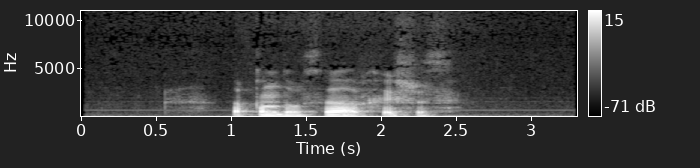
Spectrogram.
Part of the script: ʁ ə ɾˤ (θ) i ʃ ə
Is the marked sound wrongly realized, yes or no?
yes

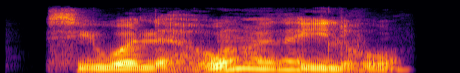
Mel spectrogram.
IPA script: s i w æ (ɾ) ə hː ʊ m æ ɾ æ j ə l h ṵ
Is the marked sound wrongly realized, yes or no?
yes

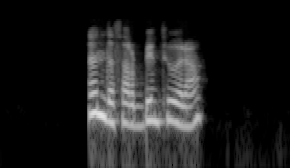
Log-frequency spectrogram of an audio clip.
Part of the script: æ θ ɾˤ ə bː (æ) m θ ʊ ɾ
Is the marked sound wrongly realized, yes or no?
yes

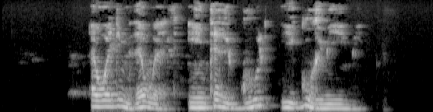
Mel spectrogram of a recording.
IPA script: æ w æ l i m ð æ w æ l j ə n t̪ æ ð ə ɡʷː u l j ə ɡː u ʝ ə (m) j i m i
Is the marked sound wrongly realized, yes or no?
no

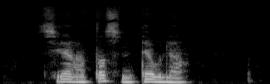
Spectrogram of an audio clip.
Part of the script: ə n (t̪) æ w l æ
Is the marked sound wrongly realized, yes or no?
no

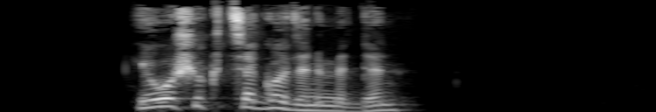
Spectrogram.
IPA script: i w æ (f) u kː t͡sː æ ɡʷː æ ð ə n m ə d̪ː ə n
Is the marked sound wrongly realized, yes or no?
yes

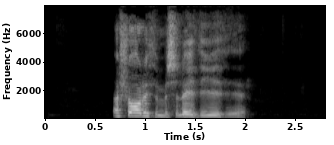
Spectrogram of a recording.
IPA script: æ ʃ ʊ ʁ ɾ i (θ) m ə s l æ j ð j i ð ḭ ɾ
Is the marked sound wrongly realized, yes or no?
no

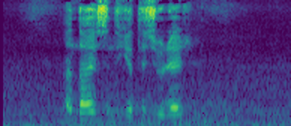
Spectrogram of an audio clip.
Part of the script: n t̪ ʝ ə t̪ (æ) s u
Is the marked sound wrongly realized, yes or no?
no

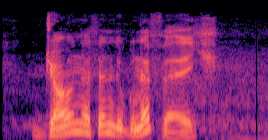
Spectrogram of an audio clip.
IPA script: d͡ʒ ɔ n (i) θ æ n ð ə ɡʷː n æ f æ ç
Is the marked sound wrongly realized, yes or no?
yes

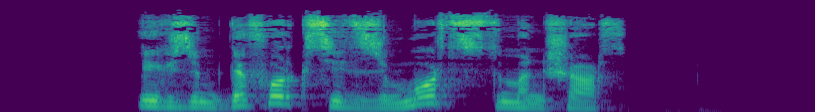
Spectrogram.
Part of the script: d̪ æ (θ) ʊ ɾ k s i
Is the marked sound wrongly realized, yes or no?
yes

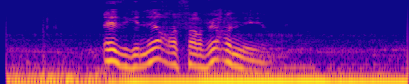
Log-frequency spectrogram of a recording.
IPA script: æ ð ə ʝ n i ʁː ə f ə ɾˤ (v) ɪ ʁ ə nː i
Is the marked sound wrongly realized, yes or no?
no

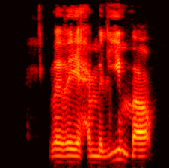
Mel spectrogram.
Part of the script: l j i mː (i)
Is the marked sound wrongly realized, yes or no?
yes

